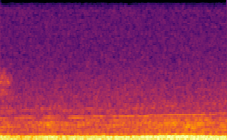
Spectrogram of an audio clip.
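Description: Transport planes flying over in formation, a steady droning engine rumble close and loud, unbroken throughout with no voices.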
